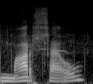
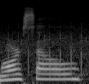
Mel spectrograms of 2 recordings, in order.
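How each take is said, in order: First: The name is said with an Afrikaans pronunciation. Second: The name is said with an American pronunciation. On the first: "say it like we do Marcel, which is the Afrikaans pronunciation" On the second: "And they just kept saying Marcel"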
